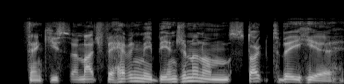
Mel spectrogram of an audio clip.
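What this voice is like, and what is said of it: Noticeable accent. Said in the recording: “apologize for my horrendous accent. ... I happen to like your accent,”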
